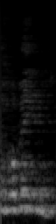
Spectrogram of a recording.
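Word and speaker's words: ح: এটা একদম কন্ট্রোলারই শেষ বা আপনি বুকের ভিতর থেকে বের করতে পারেন, যাতে এটা গভীর ভাবে হয়, একটা গম্ভীর আওয়াজ হবে হা।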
